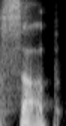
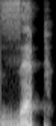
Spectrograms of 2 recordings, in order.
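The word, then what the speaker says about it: sp: So for those of you who are interested, the word sap or sup, depending on how you feel like pronouncing it, I mean, he's pronouncing it as Zep, but it's not Zep, it's sup.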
